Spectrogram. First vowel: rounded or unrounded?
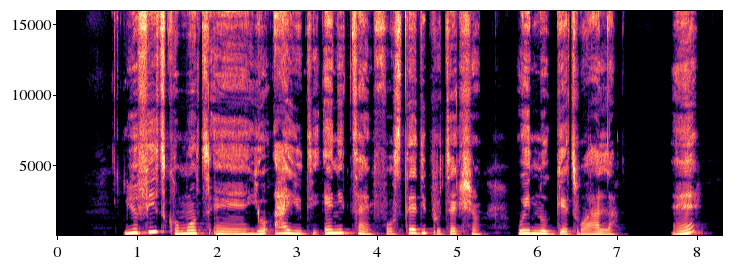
rounded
